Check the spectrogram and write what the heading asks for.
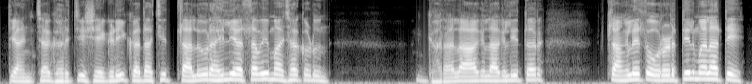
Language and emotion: Marathi, fearful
